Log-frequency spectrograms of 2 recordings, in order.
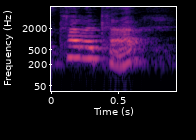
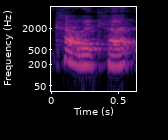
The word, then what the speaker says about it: Karaka: karaka for orange so if orange is karaka then the place karaka is pronounced the same ka it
